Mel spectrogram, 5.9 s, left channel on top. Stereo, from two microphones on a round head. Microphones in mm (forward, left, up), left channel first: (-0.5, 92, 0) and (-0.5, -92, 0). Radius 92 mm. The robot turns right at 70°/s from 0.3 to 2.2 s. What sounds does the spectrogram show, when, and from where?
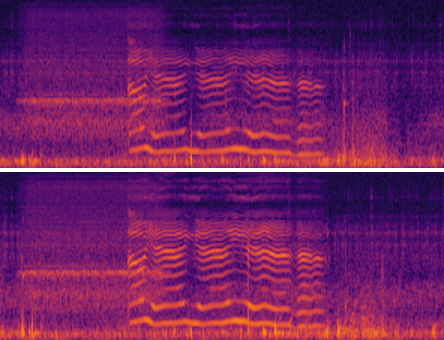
1.7 s singing: 175° right; by 4.4 s 140° right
